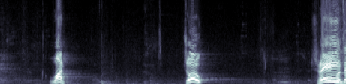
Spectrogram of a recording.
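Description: A man shouts out in short bursts.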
